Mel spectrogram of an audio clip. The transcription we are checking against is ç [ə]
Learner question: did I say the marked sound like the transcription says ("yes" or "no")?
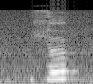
yes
